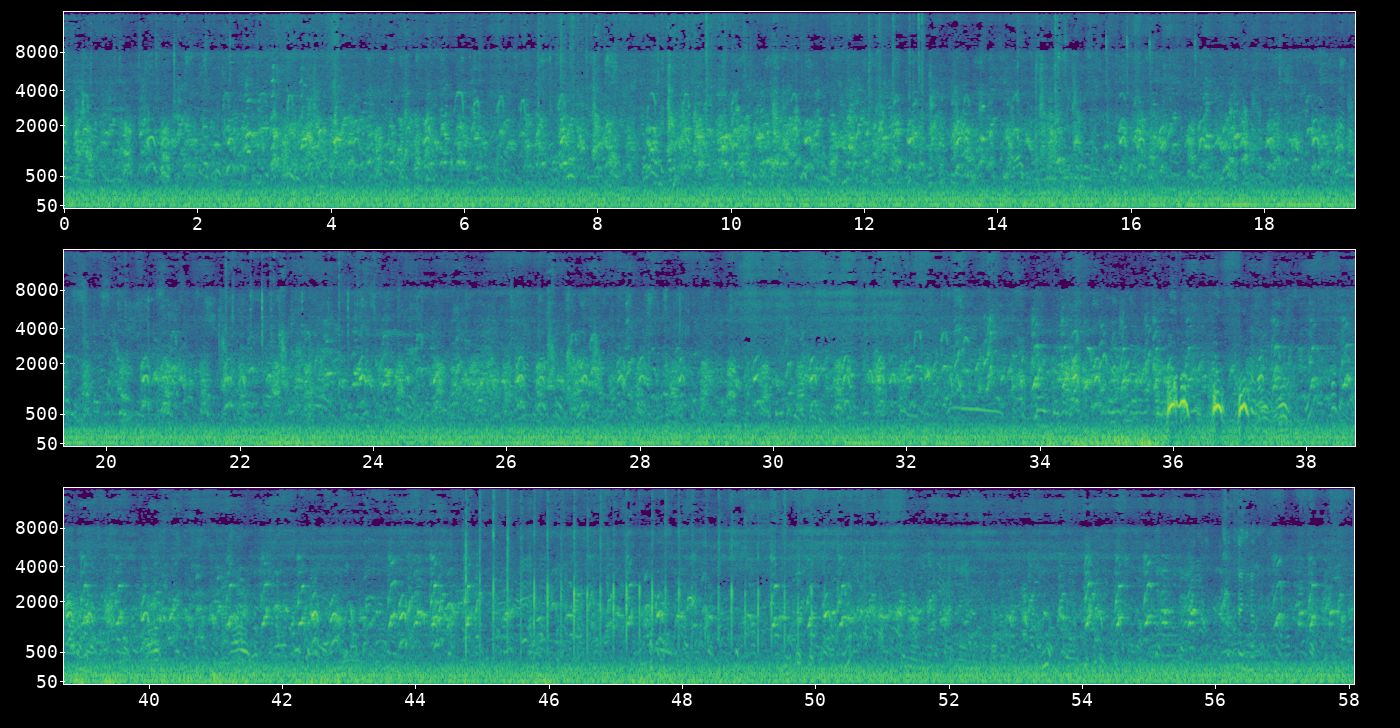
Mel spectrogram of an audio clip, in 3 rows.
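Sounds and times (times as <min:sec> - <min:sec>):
dogs barking: 0:00.0 - 0:58.0
people talking: 0:00.0 - 0:58.0.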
